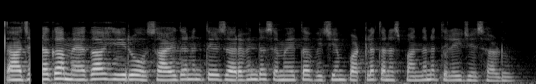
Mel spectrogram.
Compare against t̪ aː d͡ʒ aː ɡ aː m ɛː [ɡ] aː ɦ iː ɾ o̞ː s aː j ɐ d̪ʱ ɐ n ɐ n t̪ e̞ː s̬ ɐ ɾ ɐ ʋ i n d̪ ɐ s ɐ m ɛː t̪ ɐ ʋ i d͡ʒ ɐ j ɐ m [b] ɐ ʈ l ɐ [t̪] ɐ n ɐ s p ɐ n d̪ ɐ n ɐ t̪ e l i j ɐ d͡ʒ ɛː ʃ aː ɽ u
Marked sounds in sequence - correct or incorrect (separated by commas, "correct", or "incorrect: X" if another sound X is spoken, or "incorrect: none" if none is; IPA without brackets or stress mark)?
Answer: correct, incorrect: p, correct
